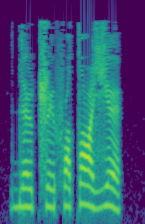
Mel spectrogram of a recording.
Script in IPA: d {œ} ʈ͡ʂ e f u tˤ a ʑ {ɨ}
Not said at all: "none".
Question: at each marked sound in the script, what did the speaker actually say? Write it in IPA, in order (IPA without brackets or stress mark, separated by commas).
ɛ, ɛ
